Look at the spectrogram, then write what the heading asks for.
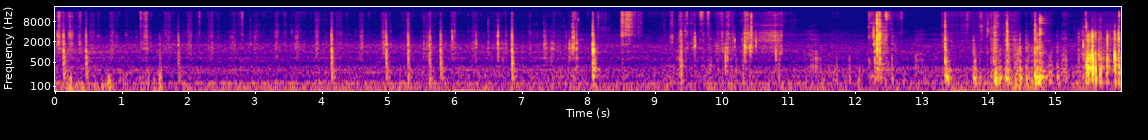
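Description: Ratcheting combination wrench clicking irregularly as it turns a bolt out of a sheet-metal bracket, with metal clinks and a louder clatter of handled parts in the last few seconds.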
